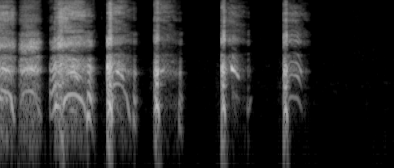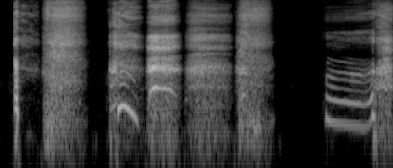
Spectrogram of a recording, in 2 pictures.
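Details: Acted cough by a male voice actor, part of a wordless cough/illness/hyperventilation voice collection: short, forceful coughs with voiced throaty sounds and a rising gasp at the end.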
